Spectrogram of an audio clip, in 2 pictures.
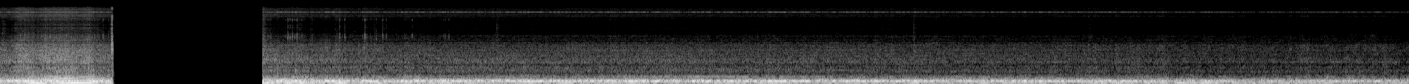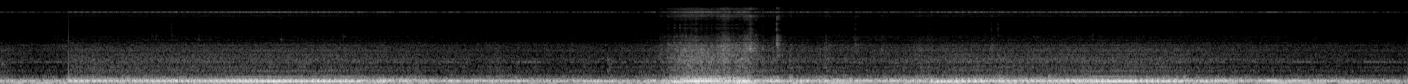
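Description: Interior sound of a 1994 Pontiac Firebird Formula's LT1 V8 with headers, aftermarket exhaust and a mild cam, a steady low rumble whose loudness rises and falls with throttle while driving. The sound drops out completely for about a second and a half near the start.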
